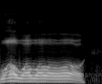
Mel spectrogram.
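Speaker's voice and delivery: alarmed, panicked, freaked-out string of exclamations. Retelling a mountain biker meeting a bear, imitating freaking out. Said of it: "he like freaks out".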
